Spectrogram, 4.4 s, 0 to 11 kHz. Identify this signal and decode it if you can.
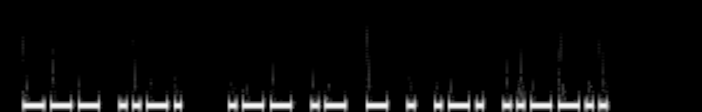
Morse code, heard as a keyed tone, about 28 wpm, 700 Hz. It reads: OF WATER?
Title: Sentences from Top 1000 Words - Review Part 2 - 28wpm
